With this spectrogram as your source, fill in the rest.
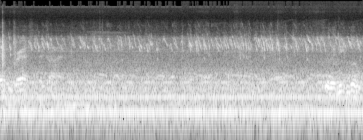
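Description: Chickens cluck softly and intermittently on a small farm, fairly quiet against a constant low hum, with a few sharper squawks near the start and end.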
